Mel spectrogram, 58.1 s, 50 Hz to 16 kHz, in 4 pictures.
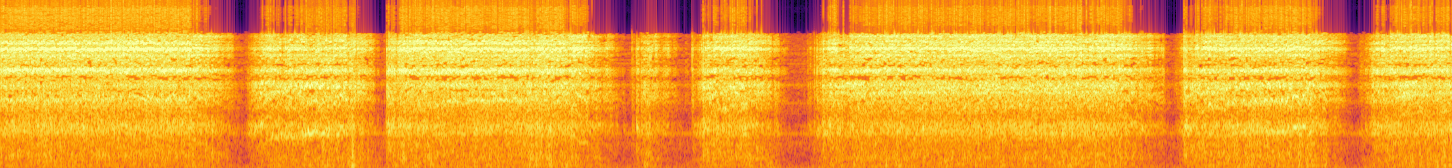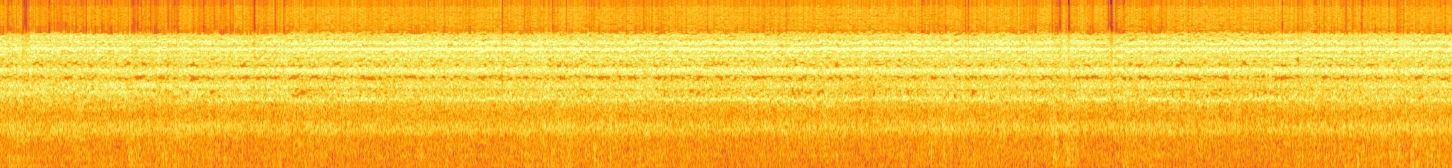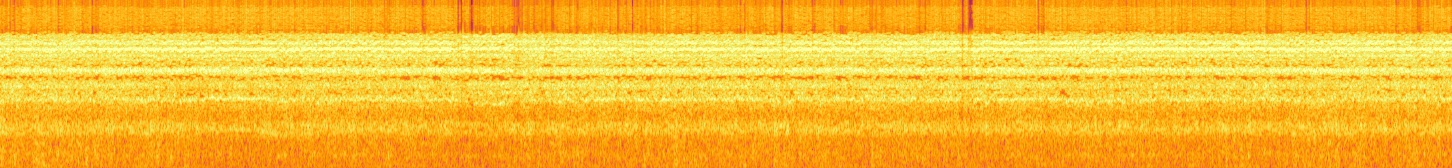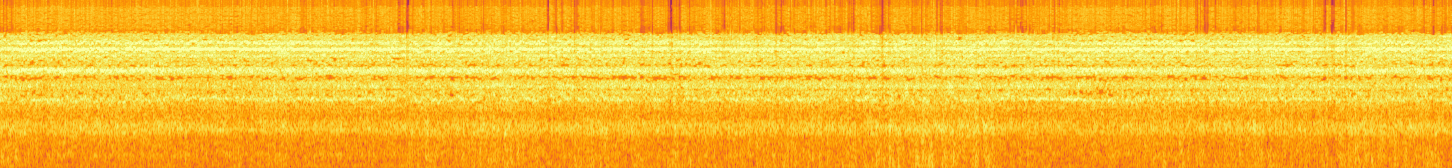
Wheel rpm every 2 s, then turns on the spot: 200, 120, 170, 60, 150, 150, 130, 190, 230, 230, 230, 220, 230, 230, 230, 230, 220, 230, 230, 230, 230, 230, 220, 230, 230, 230, 230, 230, 230.
6-8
